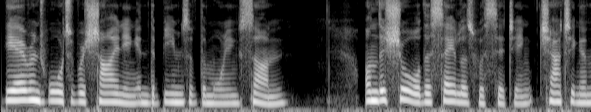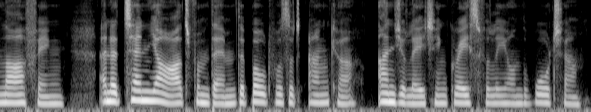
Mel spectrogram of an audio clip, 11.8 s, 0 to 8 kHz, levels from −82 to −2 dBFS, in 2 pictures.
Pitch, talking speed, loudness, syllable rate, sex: 175 Hz, 200 wpm, -18 LUFS, 5.5 syllables/s, female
